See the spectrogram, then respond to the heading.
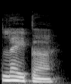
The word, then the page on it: labor: British English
